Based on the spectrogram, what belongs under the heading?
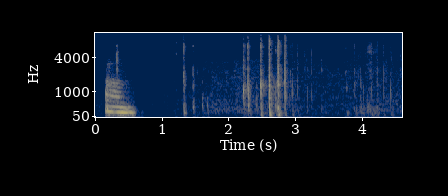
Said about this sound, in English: Sorry about the typing sound.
